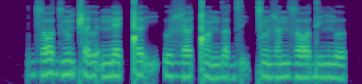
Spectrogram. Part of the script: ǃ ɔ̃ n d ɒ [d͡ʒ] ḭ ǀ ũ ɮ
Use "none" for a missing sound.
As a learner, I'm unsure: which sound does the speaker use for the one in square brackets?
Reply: d͡z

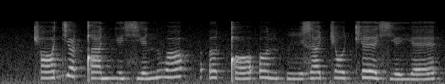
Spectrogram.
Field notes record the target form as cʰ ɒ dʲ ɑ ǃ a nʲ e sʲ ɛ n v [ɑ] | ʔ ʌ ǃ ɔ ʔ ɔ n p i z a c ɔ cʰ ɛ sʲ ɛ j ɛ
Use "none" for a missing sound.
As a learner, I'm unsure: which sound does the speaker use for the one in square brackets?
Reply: ɒ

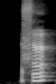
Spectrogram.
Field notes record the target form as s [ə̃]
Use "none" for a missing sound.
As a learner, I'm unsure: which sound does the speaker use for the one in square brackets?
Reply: ə̃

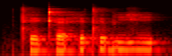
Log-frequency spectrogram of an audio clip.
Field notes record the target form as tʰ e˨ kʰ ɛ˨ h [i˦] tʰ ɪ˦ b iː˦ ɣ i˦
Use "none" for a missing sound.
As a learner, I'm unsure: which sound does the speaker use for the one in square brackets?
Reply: ɪ˦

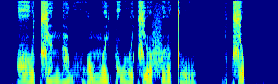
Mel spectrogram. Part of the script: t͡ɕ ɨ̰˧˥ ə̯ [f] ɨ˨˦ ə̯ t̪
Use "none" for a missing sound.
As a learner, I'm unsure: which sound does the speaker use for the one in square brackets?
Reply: f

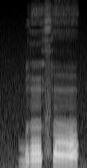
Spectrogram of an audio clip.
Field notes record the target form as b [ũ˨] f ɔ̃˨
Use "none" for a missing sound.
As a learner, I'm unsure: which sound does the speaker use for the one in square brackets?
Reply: ũ˨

